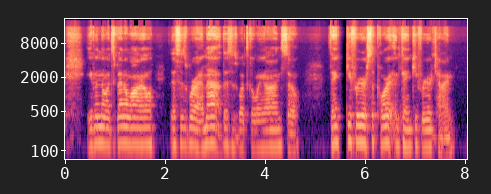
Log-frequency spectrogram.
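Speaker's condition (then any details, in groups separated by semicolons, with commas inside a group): Cerebral palsy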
